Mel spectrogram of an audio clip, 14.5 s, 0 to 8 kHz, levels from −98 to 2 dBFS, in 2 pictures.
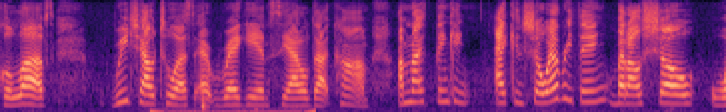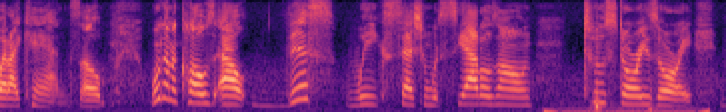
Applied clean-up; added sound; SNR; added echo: neural separator model SepFormer DNS4.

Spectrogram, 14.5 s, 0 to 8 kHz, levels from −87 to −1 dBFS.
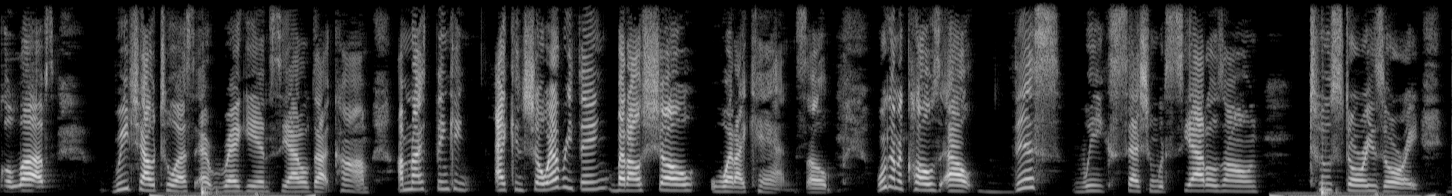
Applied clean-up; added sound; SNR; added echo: classical method log-MMSE.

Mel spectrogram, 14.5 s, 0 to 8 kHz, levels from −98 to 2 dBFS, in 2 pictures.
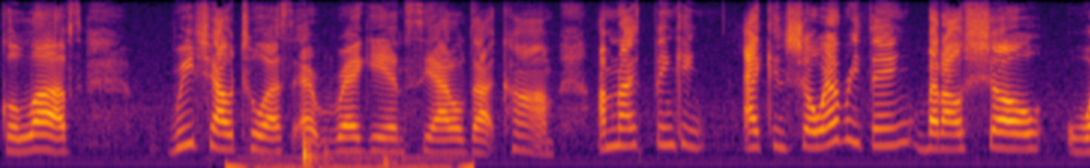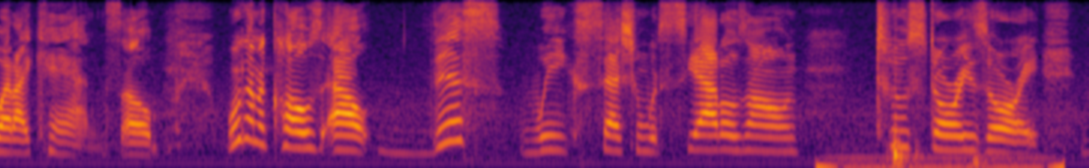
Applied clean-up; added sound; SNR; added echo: none; Raindrop / Drip; 12 dB; none.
